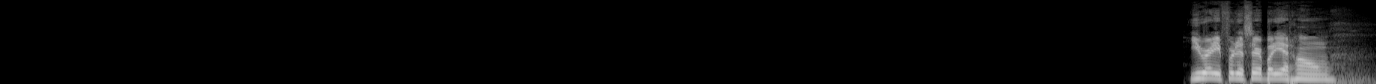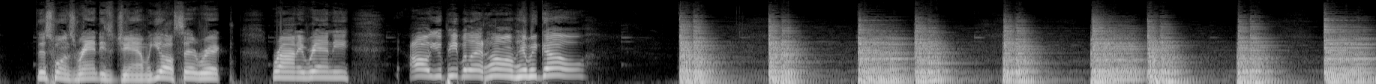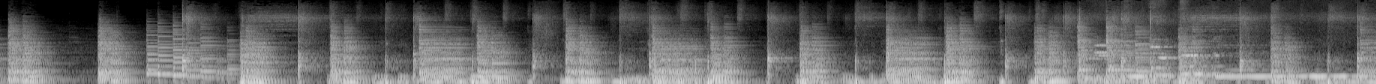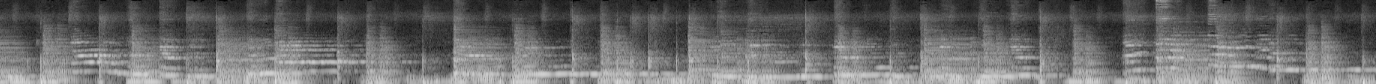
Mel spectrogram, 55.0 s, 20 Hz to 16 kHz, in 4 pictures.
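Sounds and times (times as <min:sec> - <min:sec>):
electric bass: 0:20.6 - 0:55.0
electric guitar: 0:20.6 - 0:55.0
held melody line: 0:20.6 - 0:55.0
keyboard riff: 0:20.6 - 0:55.0
drum kit beat: 0:29.3 - 0:55.0.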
